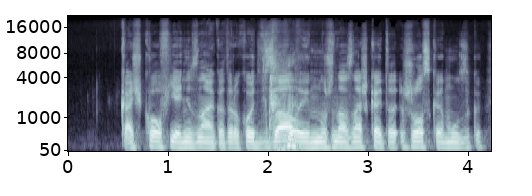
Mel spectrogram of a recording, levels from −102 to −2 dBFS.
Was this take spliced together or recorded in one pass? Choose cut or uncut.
uncut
